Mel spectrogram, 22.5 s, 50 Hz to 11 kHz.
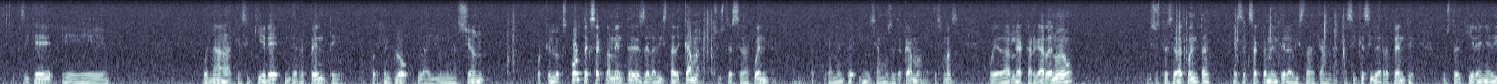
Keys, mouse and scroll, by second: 0.3 click, 3.7 click, 4.5-4.9 scroll down 1, 5.9-6.5 scroll down 1, 7.7 KP_0, 10.8 alt+Tab, 12.0 click, 14.0 click, 17.9 alt+Tab, 18.7 alt+Tab, 20.2 shift+a.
